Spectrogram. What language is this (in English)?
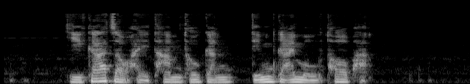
Cantonese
